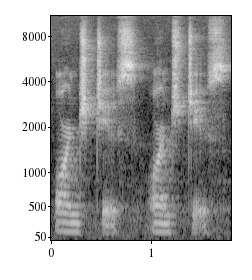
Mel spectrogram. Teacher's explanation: it sounds a little bit partially unreleased and partially like it may come out more like sounding devoiced like a CH sound orange juice orange juice and then I do a full J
